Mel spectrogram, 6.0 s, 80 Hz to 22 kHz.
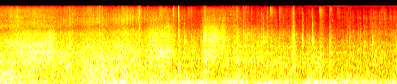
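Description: Off-road 4x4 engines running as the vehicles drive across a muddy track, a steady low hum with swells of rushing noise and a few sharp clicks.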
